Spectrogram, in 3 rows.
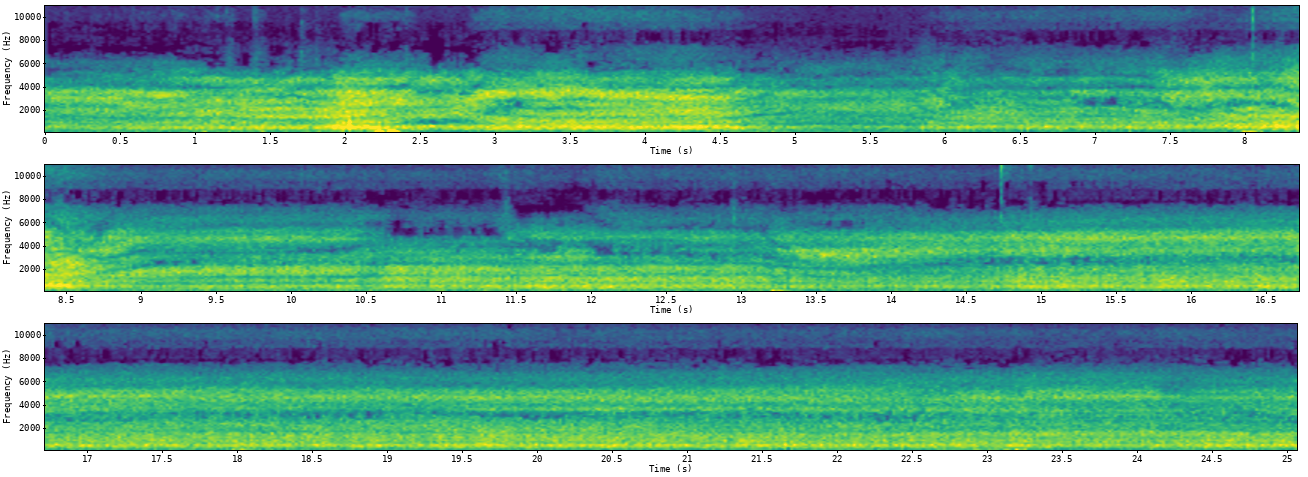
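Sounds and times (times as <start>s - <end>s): radio static hiss: 0.0s - 25.0s.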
